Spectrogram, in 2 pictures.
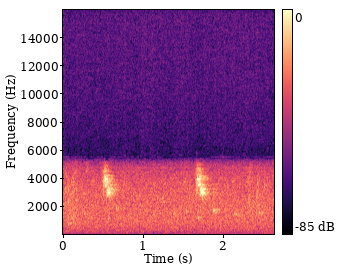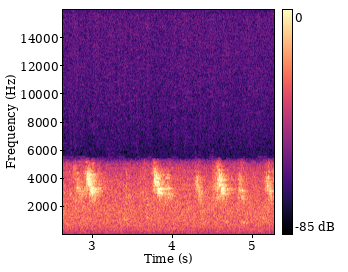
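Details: Eurasian blue tit mother feeding her fledgling, giving faint, thin high chirps, about six short notes at an uneven pace of roughly one per second, over a steady background hiss.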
